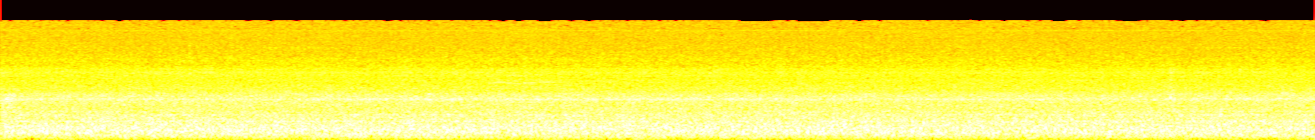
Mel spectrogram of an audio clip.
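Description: Steady rushing noise with a faint high whine running through it, unbroken throughout.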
